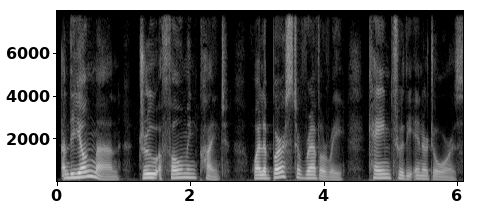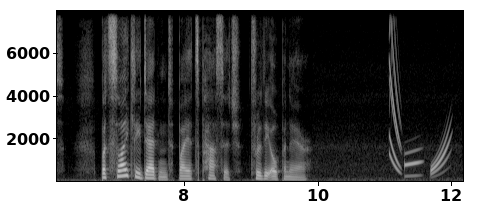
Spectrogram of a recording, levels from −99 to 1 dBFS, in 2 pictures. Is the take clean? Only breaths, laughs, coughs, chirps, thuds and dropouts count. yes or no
no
